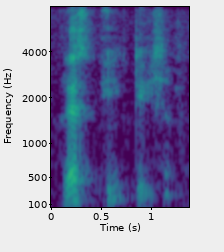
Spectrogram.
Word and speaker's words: recitation: से बना है, RECITATION, इसमें वही नियम लगेगा। TION से पहले जो ए है उसका उच्चारण भारी होगा, ए। उससे पहले जो आई है उसका उच्चारण हल्का होगा, छोटी। और उससे पहले जो REC है उसका उच्चारण फिर भारी हो जाएगा, रेसिटेशन, रेसिटेशन।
